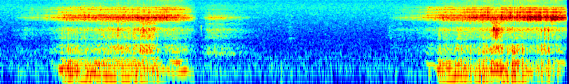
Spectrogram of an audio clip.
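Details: Sleeping adult man (a father said to deny snoring) snoring: loud, rough rattling on two breaths with a quiet pause between.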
